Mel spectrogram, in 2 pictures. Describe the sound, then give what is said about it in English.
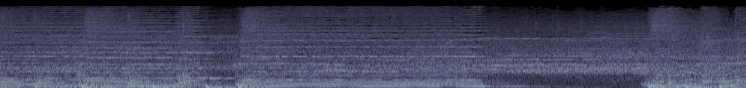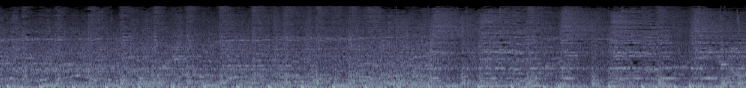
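A concert crowd cheers and roars loudly and continuously, a dense wall of noise that swells after a brief dip, with sustained low musical tones underneath at first. “the crowd are going wild.”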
